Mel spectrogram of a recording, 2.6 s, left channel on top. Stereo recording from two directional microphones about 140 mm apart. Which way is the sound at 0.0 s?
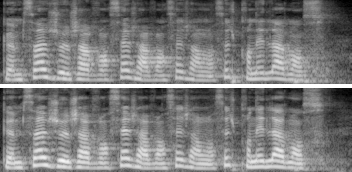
30° right (ahead or behind).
